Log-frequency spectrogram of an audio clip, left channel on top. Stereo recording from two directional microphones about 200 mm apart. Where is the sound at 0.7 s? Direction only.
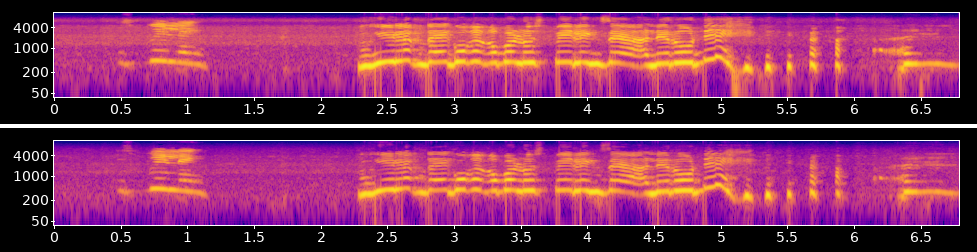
45° right (ahead or behind).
